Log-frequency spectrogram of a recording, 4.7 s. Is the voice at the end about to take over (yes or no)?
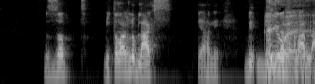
yes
